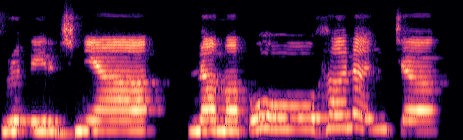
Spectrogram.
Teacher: Jnya, you can make it long. But the next letter, na, ma, both of these are short sounds and full sounds. Smrutirjnya namapohanancha. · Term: dirgha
